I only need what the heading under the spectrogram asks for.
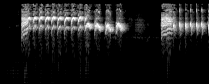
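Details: Greater green leafbird, locally cucak ijo, firing a 'tembakan' burst: a quick run of about twenty sharp repeated notes that slows and drops in pitch, a short pause, then a fresh rapid series.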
